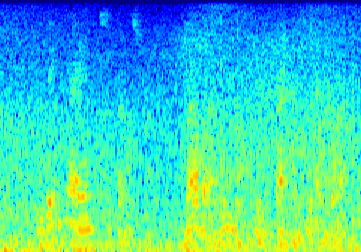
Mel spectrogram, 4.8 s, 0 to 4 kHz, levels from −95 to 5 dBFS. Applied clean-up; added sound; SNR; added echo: none; Traffic noise, roadway noise; 2 dB; reverberation time 0.2 s.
